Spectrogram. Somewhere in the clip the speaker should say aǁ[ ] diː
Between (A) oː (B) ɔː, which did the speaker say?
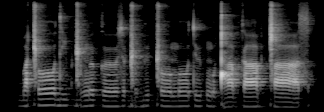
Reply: A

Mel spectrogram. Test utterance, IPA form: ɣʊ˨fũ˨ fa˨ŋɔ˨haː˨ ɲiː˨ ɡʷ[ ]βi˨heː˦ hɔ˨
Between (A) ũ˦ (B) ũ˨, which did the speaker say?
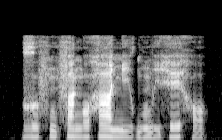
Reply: B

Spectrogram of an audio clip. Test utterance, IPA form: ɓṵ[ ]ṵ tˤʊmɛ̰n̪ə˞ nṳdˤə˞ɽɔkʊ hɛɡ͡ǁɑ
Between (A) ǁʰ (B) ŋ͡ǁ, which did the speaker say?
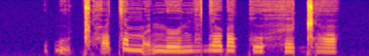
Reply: A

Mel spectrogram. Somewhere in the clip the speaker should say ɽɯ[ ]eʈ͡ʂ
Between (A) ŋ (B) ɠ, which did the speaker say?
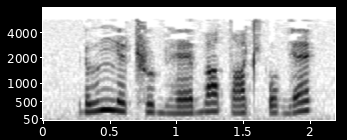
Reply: A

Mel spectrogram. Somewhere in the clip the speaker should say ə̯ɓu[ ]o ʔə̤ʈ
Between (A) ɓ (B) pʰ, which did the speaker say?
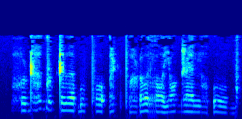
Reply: B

